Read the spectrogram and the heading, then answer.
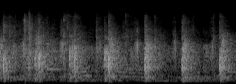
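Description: A crowd claps hands together in a steady rhythm to give God praise, sharp bursts landing roughly three times a second, moderately loud, with no speaking over it.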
